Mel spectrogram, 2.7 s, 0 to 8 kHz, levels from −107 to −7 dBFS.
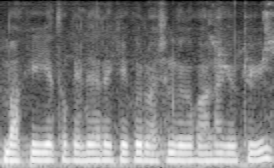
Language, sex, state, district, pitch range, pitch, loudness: Hindi, male, Chandigarh, Chandigarh, 135-145 Hz, 140 Hz, -15 LUFS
